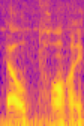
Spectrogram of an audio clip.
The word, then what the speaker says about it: Alpine: So, you know, this is written Echo Juliet Uniform, 12 Romeo Whiskey. But of course, you pronounce it Alpine, which is not self-explanatory. Not EU, but it's Alpine.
